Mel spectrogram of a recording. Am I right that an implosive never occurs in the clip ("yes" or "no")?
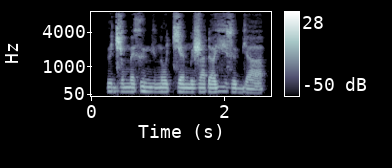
no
